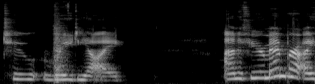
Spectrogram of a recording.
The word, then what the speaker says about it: radii: if you have more than one radius it's pronounced two radii and if you remember i said every point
